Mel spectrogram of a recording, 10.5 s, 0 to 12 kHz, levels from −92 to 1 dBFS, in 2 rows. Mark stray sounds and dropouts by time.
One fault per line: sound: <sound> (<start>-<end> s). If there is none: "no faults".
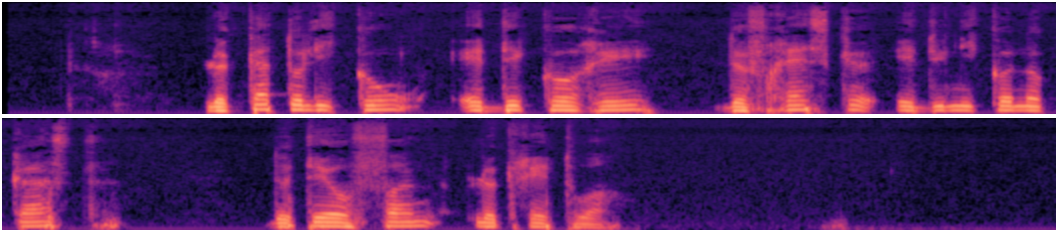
no faults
